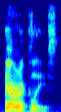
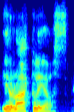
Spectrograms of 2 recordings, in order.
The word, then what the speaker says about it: Hercules: half human half divine like Eric Lee's which is the correct pronunciation for Hercules the original Ln agression actually being Iraq Leo's now in terms of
